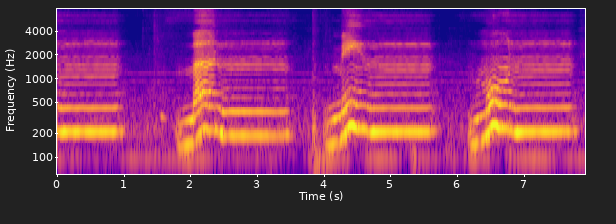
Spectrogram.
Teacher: یہ ناک سے جو آواز ہم نکال رہے ہیں اس کا نام ہے اخفا، یعنی غنہ، آواز کو چھپانا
